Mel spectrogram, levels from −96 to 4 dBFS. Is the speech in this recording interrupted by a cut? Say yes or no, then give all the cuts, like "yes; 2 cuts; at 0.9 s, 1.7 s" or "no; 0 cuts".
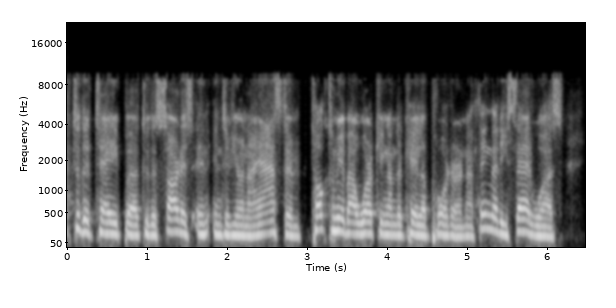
yes; 1 cut; at 3.0 s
